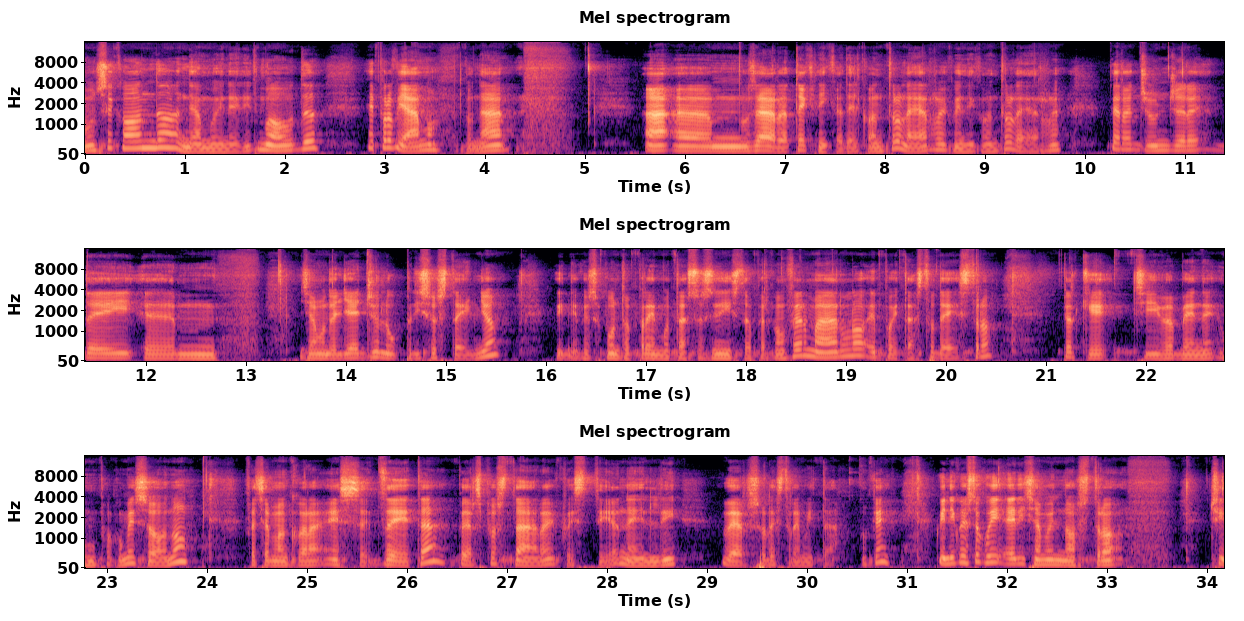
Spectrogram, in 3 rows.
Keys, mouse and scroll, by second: 1.4 Tab, 3.1 a, 9.1 ctrl+r, 25.2 s, 31.9-34.1 middle drag.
